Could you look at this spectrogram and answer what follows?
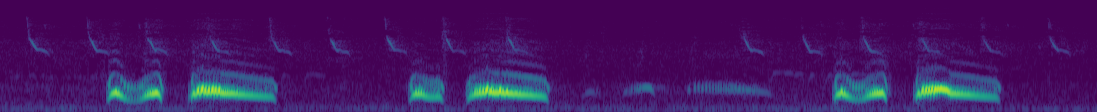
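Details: Spotted dove calling as a trapping lure: paired coo phrases, a short double-humped croo followed by a longer falling coo, repeated three times, with a faint soft coo between and a run of thin high downslurred chirps from a small bird.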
